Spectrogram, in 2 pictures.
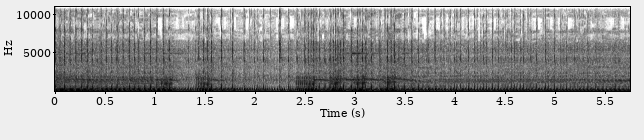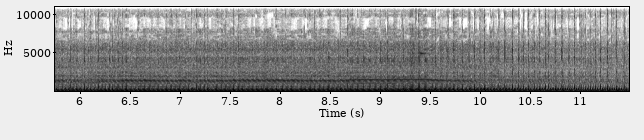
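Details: Hedge trimmer two-stroke with JB Weld-repaired intake manifold, just after a carburettor adjustment, screaming flat out and bouncing on its 10,000 rpm limiter with a ragged stutter. Owner thinks the air leak is still there.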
